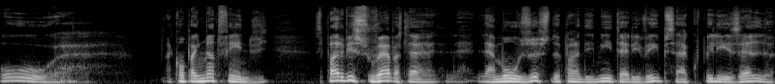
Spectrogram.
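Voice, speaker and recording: A man with a dark, mellow, somewhat breathy tone speaks at medium pitch and a moderate pace, with ordinary pitch variation, big swings in loudness and long, frequent pauses, on a very clean recording with a silent background. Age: old. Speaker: retired family doctor and volunteer. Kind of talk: interview. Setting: studio. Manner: halting.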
